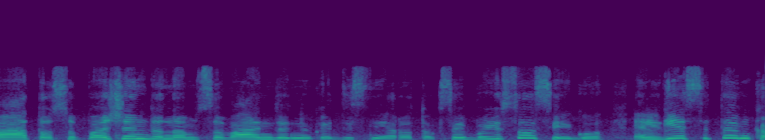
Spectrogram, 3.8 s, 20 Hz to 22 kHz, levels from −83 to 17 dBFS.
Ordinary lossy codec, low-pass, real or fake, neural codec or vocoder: Opus, 16 kbps; 10.8 kHz; real; none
